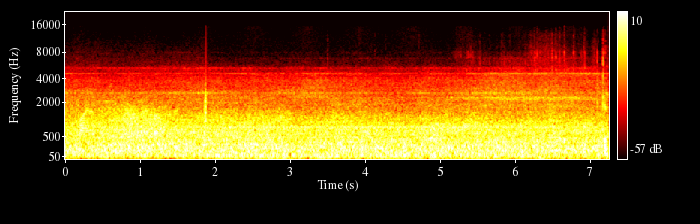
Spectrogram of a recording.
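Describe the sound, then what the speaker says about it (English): An American Airlines A321 airliner touching down at Raleigh-Durham airport on a windy day, a steady broadband engine and wind roar holding constant throughout, with a faint voice underneath. "Going to be a nice smooth touchdown for the American A321, again from Charlotte"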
